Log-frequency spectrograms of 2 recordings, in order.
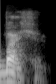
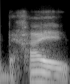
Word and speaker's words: Бахья: Еще один момент, который я хотел отметить, это дело в том, что его называют Рабейну Бахи, или Бехай, по-разному произносится его имя.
